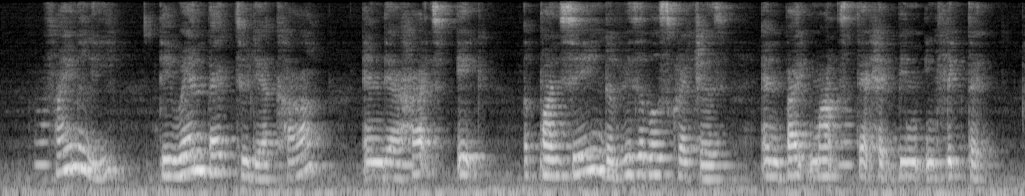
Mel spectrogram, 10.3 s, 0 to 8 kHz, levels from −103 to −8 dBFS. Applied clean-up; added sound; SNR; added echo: none; Brass instrument; 16 dB; reverberation time 0.5 s.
